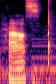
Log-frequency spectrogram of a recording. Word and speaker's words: Hass: it the haas avocado it's actually named after a guy named rudolph hass rhymes with something like a donkey whatever but that is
